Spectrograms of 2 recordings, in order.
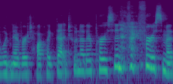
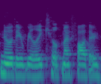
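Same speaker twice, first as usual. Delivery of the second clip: expressionless, completely straight, flat deadpan delivery; 3 semitones lower than usual. Demonstrating a scene partner sticking to the bit, deadpan.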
